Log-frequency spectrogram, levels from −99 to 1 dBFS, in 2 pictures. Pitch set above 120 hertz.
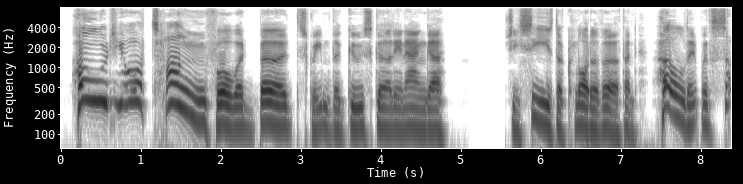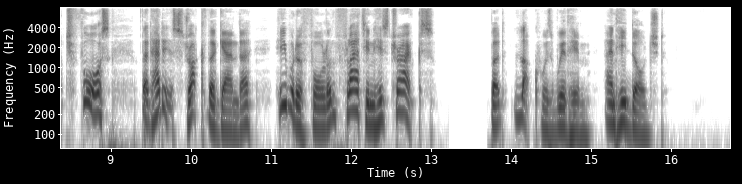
Yes: low, 135 Hz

